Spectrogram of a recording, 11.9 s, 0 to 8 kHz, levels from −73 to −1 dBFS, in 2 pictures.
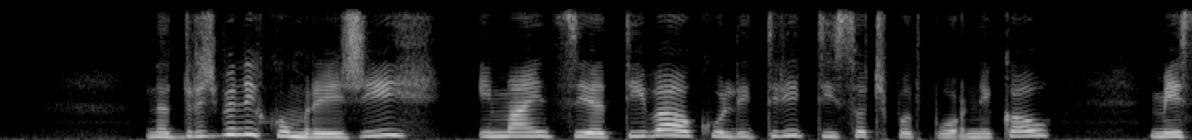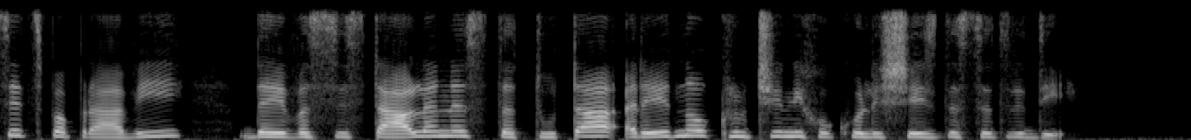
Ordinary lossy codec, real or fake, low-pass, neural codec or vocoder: none; fake; 7.2 kHz; codec, 16 kHz, 0.9 kbps, LongCat-Audio-Codec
